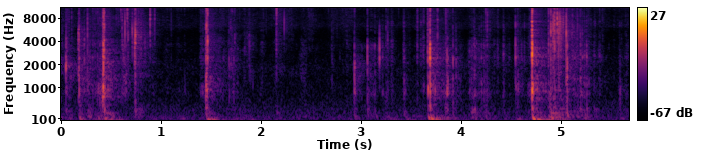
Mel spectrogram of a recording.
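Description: A utility knife blade carves a solid, dry green soap bar into flakes and chunks. Crisp, bright scraping and crunchy cuts come at an irregular pace, with a few sharper snaps standing out between quieter shaving sounds. Flakes and chunks break away from the bar with each pass of the blade.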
